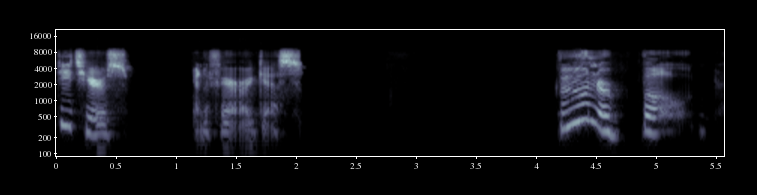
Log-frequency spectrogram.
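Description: A woman with a high voice and a gravelly fry chats casually through a ranking, trailing off and restarting as she reads lines aloud. The sound is close and dry, with no room around it. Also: lively intonation, extremely slow, no echo. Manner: chatty, hesitant, self-correcting, reads quotes aloud. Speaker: PNGtuber ranking game characters. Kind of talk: casual commentary while reading a wiki.

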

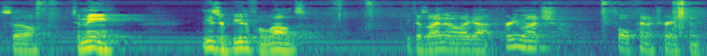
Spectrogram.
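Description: A man's voice: on the low side, unhurried. A man in his thirties, a fabrication shop owner, narrating a casual shop vlog in a blunt, wry, plain-spoken way with some casual swearing. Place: large metal fabrication shop indoors. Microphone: camera mic, often across the shop. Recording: echoey shop, clear background noise.

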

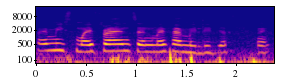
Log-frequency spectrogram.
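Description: A woman's voice: on the high side, fairly even intonation, moderate pace, background noise. A young woman, in English, giving chatty, giggly answers in a street interview. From North Macedonia.

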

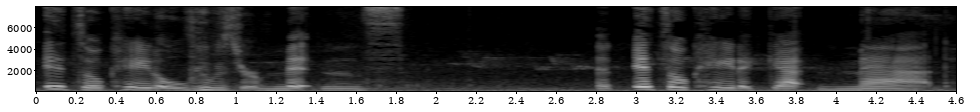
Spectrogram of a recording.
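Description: A middle-aged woman reading a picture book aloud to young children in an animated, direct way, recorded outdoors in the woods. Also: on the low side, unhurried. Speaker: children's storytime reader. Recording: outdoor ambient noise.

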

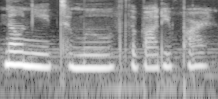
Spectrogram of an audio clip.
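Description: Soft whispery lady doing yoga nidra, warm relaxed tone, super calm, faint music behind her. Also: on the high side. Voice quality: soft, breathy, near-whispered. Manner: calm, gentle, long pauses between short phrases. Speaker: yoga nidra meditation guide. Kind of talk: slow guided sleep meditation.

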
